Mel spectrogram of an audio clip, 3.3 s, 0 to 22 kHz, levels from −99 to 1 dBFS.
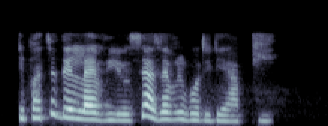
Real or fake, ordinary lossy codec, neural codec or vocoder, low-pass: fake; none; codec, 44.1 kHz, 7.8 kbps, Pupu-Codec; 7.2 kHz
